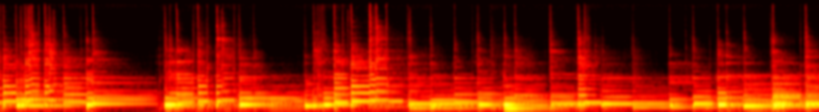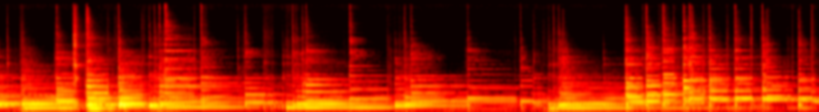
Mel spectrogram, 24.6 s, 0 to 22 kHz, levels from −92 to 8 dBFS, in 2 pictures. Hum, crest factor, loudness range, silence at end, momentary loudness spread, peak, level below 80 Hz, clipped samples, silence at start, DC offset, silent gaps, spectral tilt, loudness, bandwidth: none; 18 dB; 7 LU; 0 s; 14 LU; -6 dBFS; -60 dBFS; under 0.1%; 0 s; under 0.1%; none; -8 dB/octave; -26 LUFS; 18 kHz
